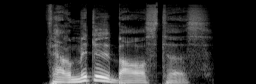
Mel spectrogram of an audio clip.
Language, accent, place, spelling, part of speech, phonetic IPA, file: German, Germany, Berlin, vermittelbarstes, adjective, [fɛɐ̯ˈmɪtl̩baːɐ̯stəs], De-vermittelbarstes.ogg
- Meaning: strong/mixed nominative/accusative neuter singular superlative degree of vermittelbar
